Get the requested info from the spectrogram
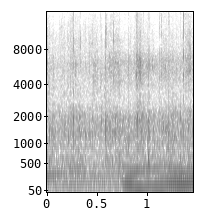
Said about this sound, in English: How many of you guys are thankful for our Sunday altar teams? Yeah, let's give a clap.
